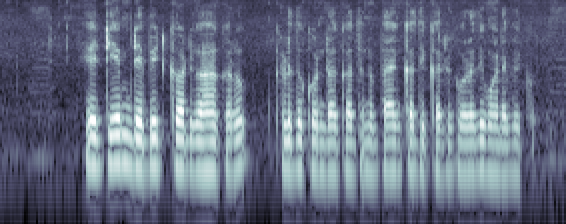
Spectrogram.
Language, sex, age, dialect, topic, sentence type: Kannada, male, 36-40, Mysore Kannada, banking, statement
